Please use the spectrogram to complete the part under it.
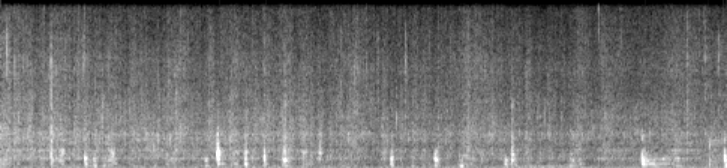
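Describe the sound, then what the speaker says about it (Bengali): Spices and fish head frying for muri ghonto, a steady close sizzle punctuated by sharp spatters and spoon-against-pan stirring knocks at an irregular rhythm. "মশলাটা দিয়ে আবার আমি কষাচ্ছি"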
